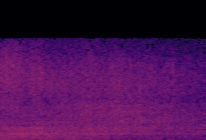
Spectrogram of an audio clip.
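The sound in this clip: Ocean waves crash against rock, heard as a faint, steady wash of surf with a soft hiss and no distinct breaks.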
